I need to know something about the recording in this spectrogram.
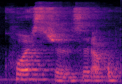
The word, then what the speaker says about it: questions: 조금 의도적으로 냈었던 단어는 questions라고 해서 우리 쾌 아니고 쿠에 questions라고 발음해줘야 되는 부분이 있었고 그 다음에 하나, 두 개 정도가 눈에 띄는 게 additionally라는 단어예요.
